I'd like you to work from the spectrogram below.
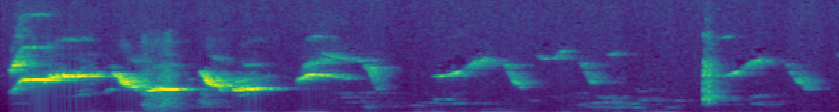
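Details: Oriental magpie-robin (kacer) song played to prompt other magpie-robins to sing: a loud clear whistle sliding down, then softer varied chirps and short rising notes, fading with a final sharp burst.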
